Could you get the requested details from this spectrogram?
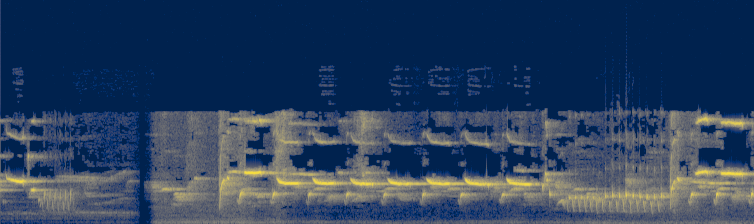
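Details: Belgian canary: thin notes, a quiet gap, then loud high whistled phrases repeated in quick succession, a buzzy rattle around the sixth second and more whistles, over a faint low rumble.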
